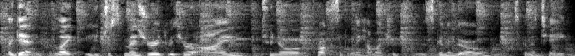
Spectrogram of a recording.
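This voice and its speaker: Chatty Armenian-accented woman, low voice. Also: fairly even intonation, a little fast. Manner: chatty, rambling, self-correcting with fillers. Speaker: cooking vlogger. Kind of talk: casual cooking vlog. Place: home kitchen. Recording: loud background music.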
